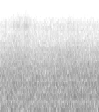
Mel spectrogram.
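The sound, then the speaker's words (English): Steady rain falling, a dense, even hiss spread across the whole range with no breaks or individual drops standing out, holding constant for the full two seconds with no voices. “Oh, suddenly, good rain.”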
